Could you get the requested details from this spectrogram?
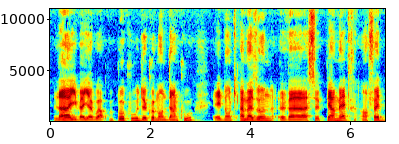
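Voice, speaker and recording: A man's voice: on the high side, fairly bright tone, smooth. A man hosting a casual self-publishing vlog indoors, talking informally to the viewer with plenty of fillers. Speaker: self-publishing video host. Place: indoors, not at home.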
